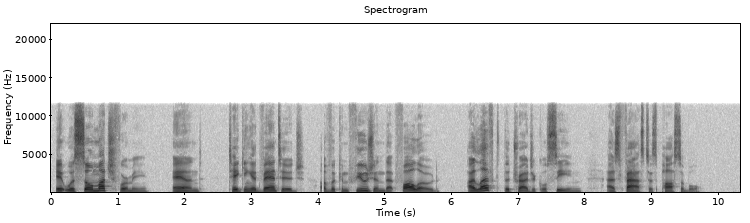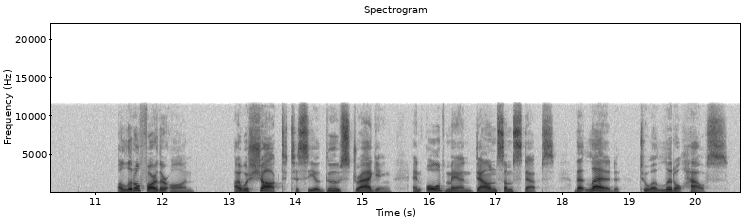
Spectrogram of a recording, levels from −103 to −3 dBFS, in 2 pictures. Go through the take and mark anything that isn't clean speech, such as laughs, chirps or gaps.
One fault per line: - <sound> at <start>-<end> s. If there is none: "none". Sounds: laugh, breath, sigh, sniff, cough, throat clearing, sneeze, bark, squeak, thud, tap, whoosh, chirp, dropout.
- dropout at 4.0-4.1 s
